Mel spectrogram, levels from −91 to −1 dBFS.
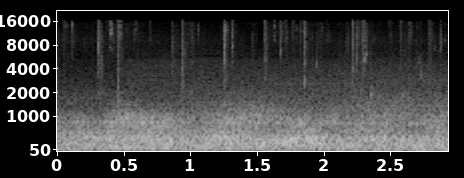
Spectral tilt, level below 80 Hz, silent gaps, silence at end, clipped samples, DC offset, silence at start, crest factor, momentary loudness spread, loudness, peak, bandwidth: -8 dB/octave; -40 dBFS; none; 0 s; under 0.1%; under 0.1%; 0 s; 12 dB; 3 LU; -28 LUFS; -14 dBFS; 17 kHz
